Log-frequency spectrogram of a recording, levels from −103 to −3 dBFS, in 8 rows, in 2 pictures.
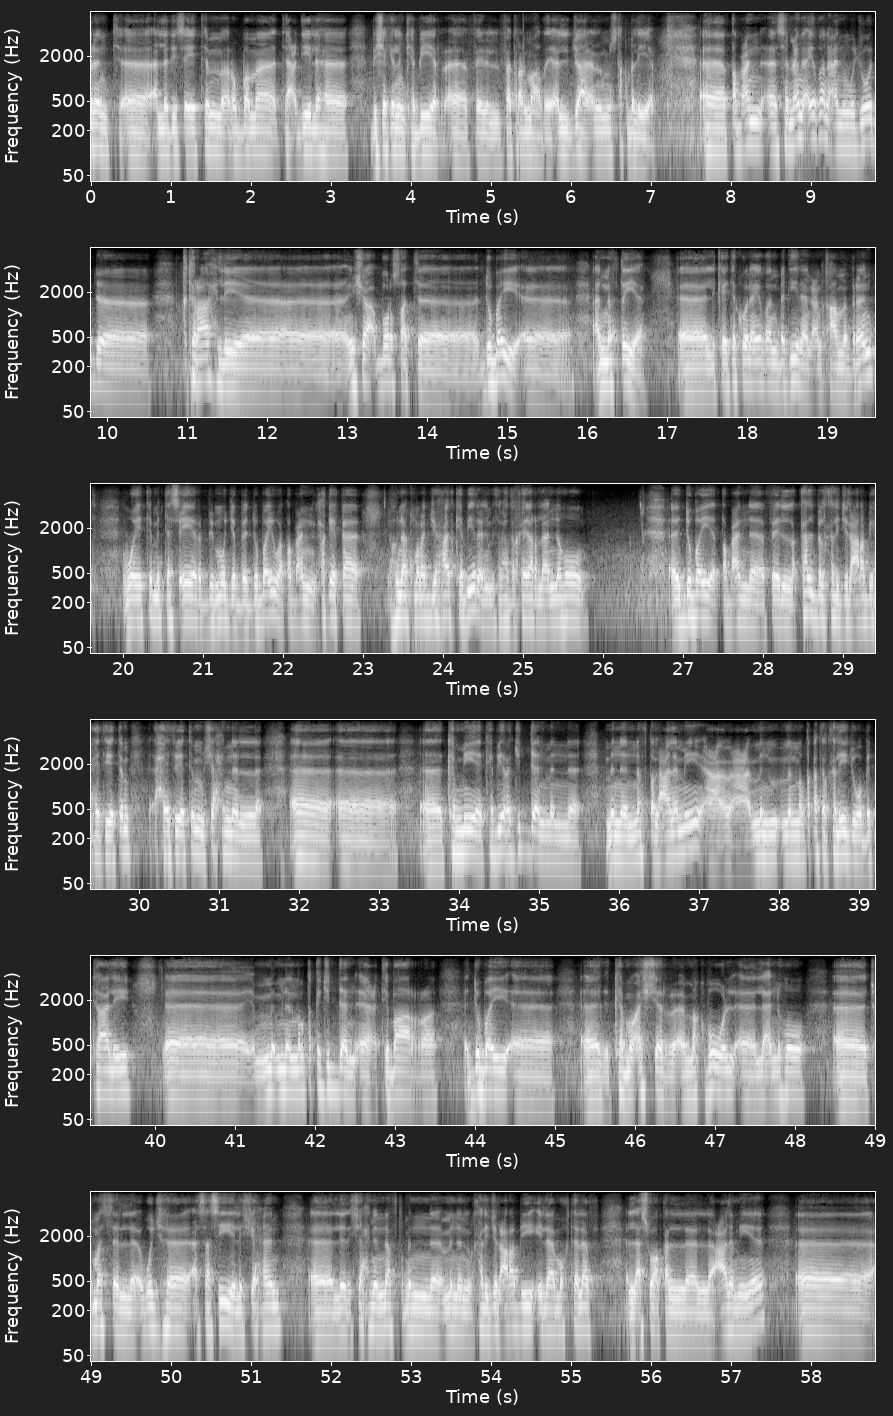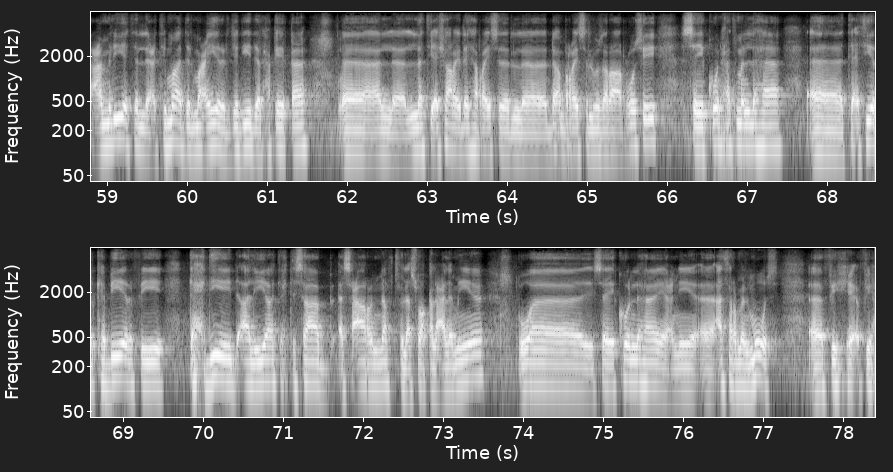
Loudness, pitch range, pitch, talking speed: -14 LUFS, 105-120 Hz, 115 Hz, 105 wpm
